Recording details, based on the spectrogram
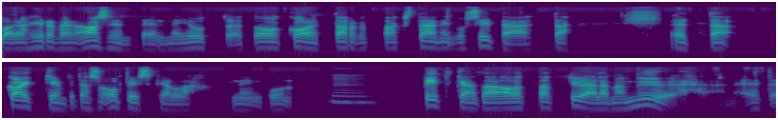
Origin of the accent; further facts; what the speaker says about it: Vantaa, Uusimaa, Finland; Mä oon syntynyt ainoana meidän perheestä Vantaalla. Kaikki muut on stadilaisia. Martin Laaksosta pongahtanut, pääkaupunkiseudulla lapsuuden asunut.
